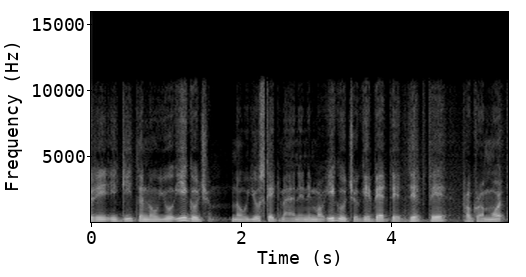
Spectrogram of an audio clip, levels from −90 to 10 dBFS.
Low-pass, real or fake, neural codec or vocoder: 10.8 kHz; fake; codec, 16 kHz in and 24 kHz out, 0.9 kbps, LongCat-Audio-Codec, four codebook decoder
